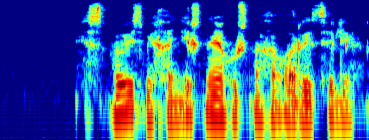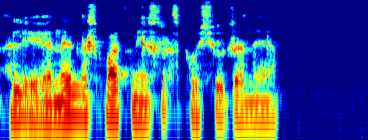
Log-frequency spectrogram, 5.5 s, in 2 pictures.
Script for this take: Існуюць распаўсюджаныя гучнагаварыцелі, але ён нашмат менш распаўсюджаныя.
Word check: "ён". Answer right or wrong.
wrong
